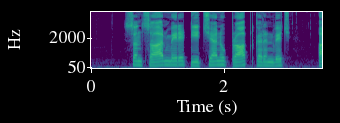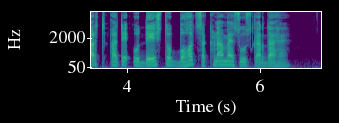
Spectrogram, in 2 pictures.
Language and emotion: Punjabi, sad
